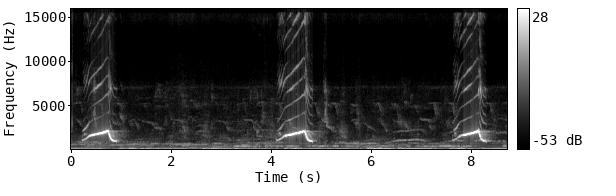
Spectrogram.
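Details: Caged bird let outside, a black-naped oriole calls insistently: three loud nasal notes, each sliding upward then dropping abruptly, spaced roughly four seconds apart, with quieter small-bird chatter between.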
